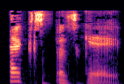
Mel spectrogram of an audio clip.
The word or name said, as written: expiscatory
